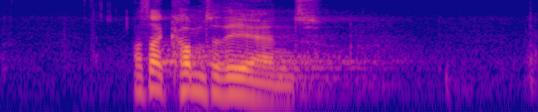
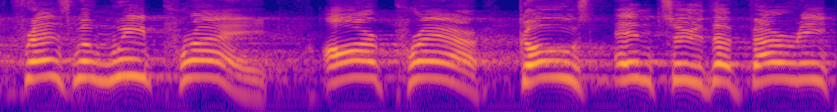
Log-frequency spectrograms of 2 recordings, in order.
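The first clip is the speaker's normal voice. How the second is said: loud, higher-pitched preaching that climbs into shouts; preaching at full force; 6 semitones higher, 5 dB louder than usual. Acted.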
